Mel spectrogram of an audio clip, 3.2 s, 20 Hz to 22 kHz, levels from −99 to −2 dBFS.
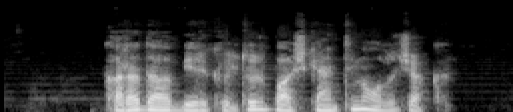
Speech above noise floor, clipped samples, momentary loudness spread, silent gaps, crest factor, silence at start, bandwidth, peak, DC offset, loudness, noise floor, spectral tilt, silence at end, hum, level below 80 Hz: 49 dB; under 0.1%; 11 LU; none; 18 dB; 0.65 s; 6.2 kHz; -2 dBFS; under 0.1%; -19 LUFS; -66 dBFS; -8.5 dB/octave; 0.55 s; none; -50 dBFS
